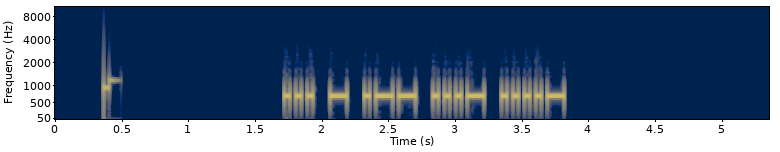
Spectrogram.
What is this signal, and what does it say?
Morse code, heard as a keyed tone, about 29 wpm, 700 Hz. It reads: STWV4
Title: Five Challenging Letter-Number Combinations 28wpm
